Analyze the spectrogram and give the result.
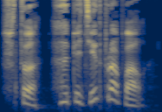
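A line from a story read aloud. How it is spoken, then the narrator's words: Mocking question. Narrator (Russian): насмешливо спросил Вурундшундба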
